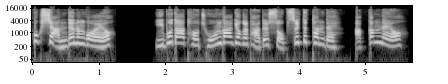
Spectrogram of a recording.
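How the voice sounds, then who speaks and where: A woman's voice: high voice, expressive, normal speed, smooth, no room sound, studio quality. A woman playing a clever, bold young merchant's daughter in a folktale, speaking politely and persuasively. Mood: coolly calculating. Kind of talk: acted Korean folktale dialogue.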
